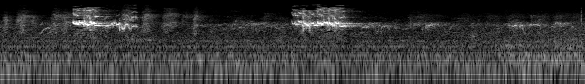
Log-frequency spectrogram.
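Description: Budgerigar giving two bursts of scratchy, chattering chirps about two seconds apart, with softer twitters between and faint background hiss.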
